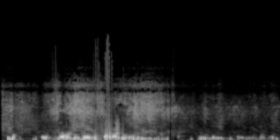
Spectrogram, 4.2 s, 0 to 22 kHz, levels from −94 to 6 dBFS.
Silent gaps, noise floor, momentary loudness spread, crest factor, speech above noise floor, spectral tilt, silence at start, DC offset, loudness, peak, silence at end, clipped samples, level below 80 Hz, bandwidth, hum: none; -41 dBFS; 22 LU; 18 dB; 24 dB; -5.5 dB/octave; 0.1 s; under 0.1%; -19 LUFS; -2 dBFS; 0.05 s; under 0.1%; -52 dBFS; 9.8 kHz; none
